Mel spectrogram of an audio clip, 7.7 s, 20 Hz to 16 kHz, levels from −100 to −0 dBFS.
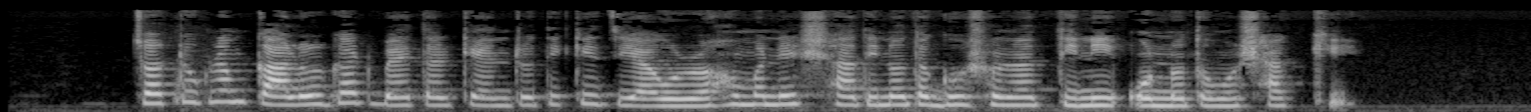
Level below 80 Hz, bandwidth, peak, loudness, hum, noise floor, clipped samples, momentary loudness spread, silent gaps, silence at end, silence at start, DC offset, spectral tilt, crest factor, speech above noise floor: -70 dBFS; 11.5 kHz; -10 dBFS; -28 LUFS; none; -68 dBFS; under 0.1%; 9 LU; none; 0.9 s; 0.65 s; under 0.1%; -3 dB/octave; 18 dB; 41 dB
